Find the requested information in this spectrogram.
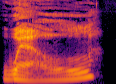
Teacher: notice how the vowel is drawn out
